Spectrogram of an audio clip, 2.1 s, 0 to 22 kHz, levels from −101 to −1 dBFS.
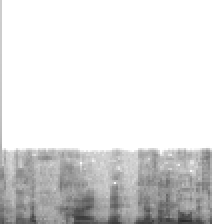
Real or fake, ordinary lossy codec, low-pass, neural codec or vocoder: real; none; 7.2 kHz; none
